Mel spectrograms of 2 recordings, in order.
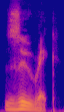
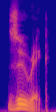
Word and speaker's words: Zurich: out correct pronunciation is Zurich let's break it down step by step first Zoo like the place where you see animals and Rick rhymes with brick but softer now say it with me Zurich one more time Zurich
